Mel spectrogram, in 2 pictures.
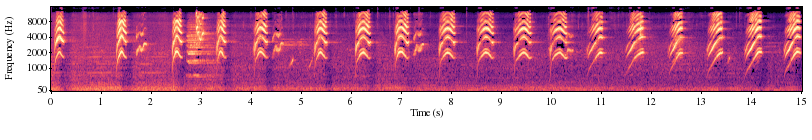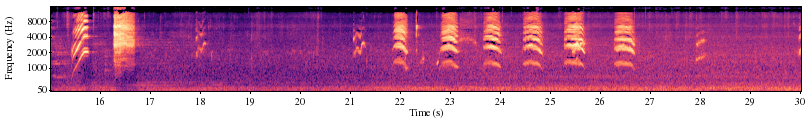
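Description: Rose-ringed (Indian ringneck) parakeets squawking: a long run of shrill, repeated calls at about one and a half a second, then a brief noisy burst, a pause of a few seconds, and a second shorter run of calls.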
